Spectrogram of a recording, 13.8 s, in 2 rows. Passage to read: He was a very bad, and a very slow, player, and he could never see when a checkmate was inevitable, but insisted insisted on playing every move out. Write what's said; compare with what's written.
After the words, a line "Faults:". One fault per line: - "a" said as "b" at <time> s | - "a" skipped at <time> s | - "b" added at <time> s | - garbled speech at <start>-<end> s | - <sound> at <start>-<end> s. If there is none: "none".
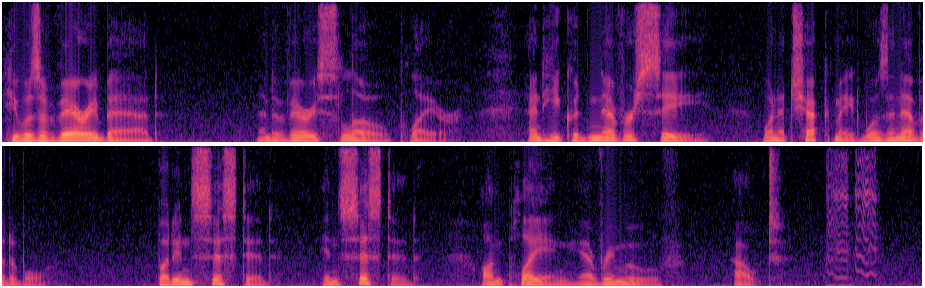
He was a very bad, and a very slow, player, and he could never see when a checkmate was inevitable, but insisted insisted on playing every move out.
Faults:
- squeak at 13.1-13.5 s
